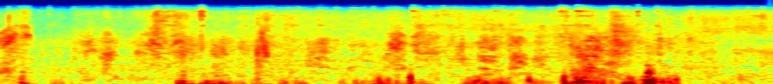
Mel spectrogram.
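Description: An Alaskan Malamute gives short whiny yips and grumbling vocalizations, inviting play.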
